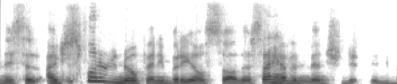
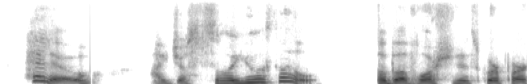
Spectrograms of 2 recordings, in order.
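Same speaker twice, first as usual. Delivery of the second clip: mock measured, sensible, theater-trained stage voice; 3 semitones higher than usual. Retelling your phone call to the police, in a reasonable theater-trained voice. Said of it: "in my very reasonable, sort of theater trained voice".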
